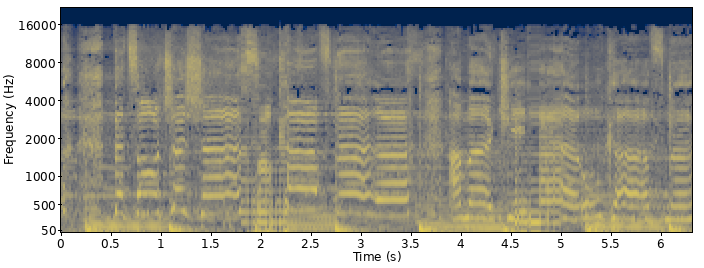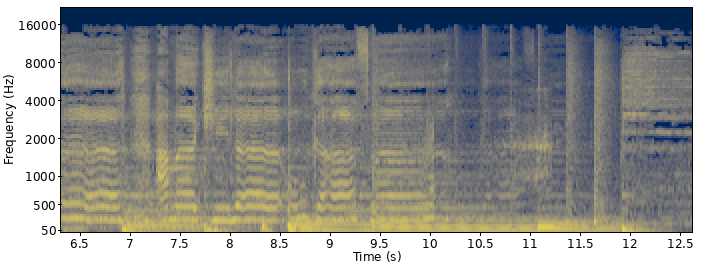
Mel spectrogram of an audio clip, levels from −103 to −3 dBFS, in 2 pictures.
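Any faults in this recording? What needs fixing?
Robotic sound from repeated short buffers occurs at 1.81–2.27 s and 4.55–5.01 s as a rigid metallic buzz at 188 Hz, likely from a roughly 5.3 ms chunk being repeated while most real audio is skipped. Larger playback buffers would prevent these underruns.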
